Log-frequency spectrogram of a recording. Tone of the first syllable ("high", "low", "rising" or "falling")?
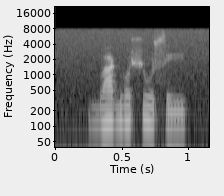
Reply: high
